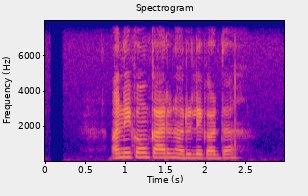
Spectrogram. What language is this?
Nepali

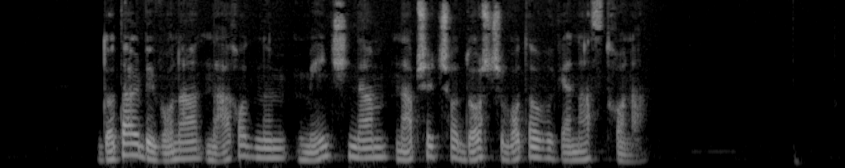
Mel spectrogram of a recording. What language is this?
Upper Sorbian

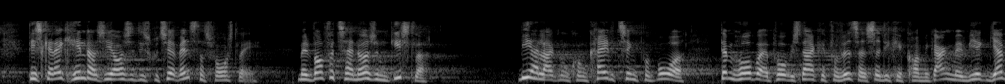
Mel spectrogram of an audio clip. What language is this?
Danish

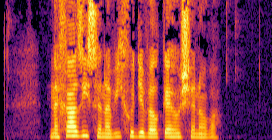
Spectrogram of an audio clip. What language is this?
Czech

